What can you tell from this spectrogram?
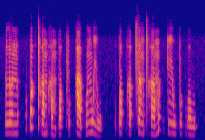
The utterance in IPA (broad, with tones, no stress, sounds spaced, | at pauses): l ɵ˧ n | p ɐ˥ k̚ t̪ʰ ɐ˨˧ m h ɐ˨˩ m p ɐ˧ p̚ f ʊ˨˥ k̚ h aː˨˩ kʷ ɐ˥ n w iː˨˩ w | p ɐ˨ p̚ h ɐ˨˥ p̚ t͡s ɐ˨ ŋ t̪ʰ ɐ˨˥ m | k iː˨ w p ʊ˨ k̚ w o˨ w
